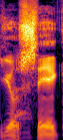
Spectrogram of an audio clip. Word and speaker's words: José: Y estaban horrorizados, me dice Andrew Whitman, que me llama Jose, que es la forma inglesa de pronunciar José, de ver cómo estaba en todos los kioscos de prensa la pornografía llenando el país.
